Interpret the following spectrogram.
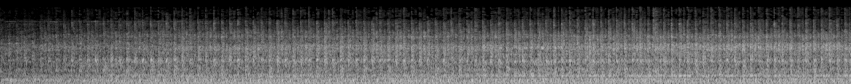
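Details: Swaraj 744FE diesel tractor with rotavator engaged after a stone jammed the rotavator: rough, regular knocking about twice a second from the gearbox/PTO driveline; mechanic suspects damaged 540 PTO gear teeth or clutch shaft, PTO gearbox bearing noise.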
